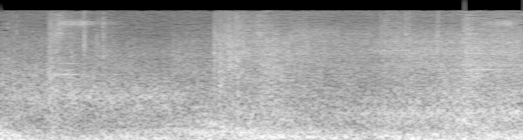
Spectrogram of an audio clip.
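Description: Barrage, a World of Warcraft hunter ability, fires as a dense, continuous volley of booming shots lasting a few seconds, loud and rumbling with no voice over it.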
